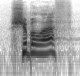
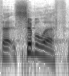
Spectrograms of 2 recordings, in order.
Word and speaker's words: Shibboleth: You see their pronunciation of that word, Shibboleth, indicated their dialect was identified as them being from the land of Ephraim. They couldn't say the SH, they could just say the S. They said Shibboleth instead of Shibboleth.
